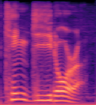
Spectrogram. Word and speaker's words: Ghidorah: King Ghidorah is probably one of the most egregious, because Toho really, really wants, and some people really, really like, this pronunciation as King Ghidorah, with the hard G and Dora, like Dora the Explorer, at the end of it.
